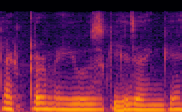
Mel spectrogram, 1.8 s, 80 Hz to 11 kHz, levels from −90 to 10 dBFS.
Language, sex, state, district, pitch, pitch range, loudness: Hindi, male, Bihar, Vaishali, 155 Hz, 155-170 Hz, -15 LUFS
